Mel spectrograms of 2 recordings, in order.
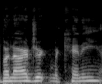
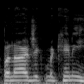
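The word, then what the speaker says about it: Benardrick McKinney: Bernardrick McKinney.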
